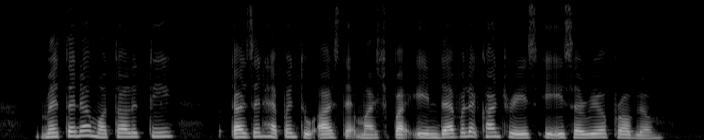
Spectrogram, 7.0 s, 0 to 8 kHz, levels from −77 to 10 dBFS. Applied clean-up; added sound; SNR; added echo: none; none; none; none.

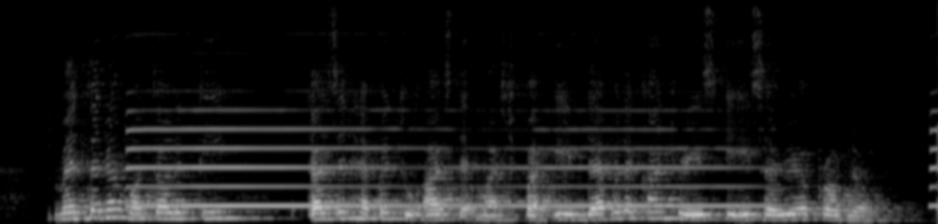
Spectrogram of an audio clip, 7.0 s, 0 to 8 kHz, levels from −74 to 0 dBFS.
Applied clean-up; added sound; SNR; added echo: none; Wind instrument, woodwind instrument; 8 dB; reverberation time 0.8 s.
